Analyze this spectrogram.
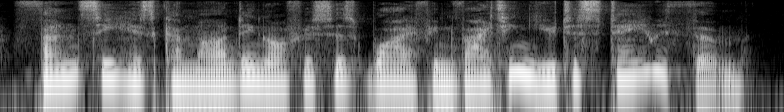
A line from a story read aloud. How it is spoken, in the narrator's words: Justina exclaimed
